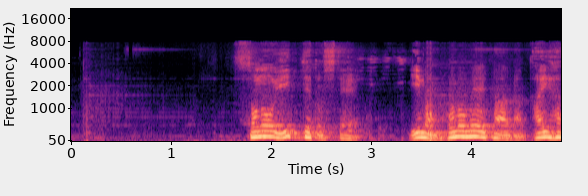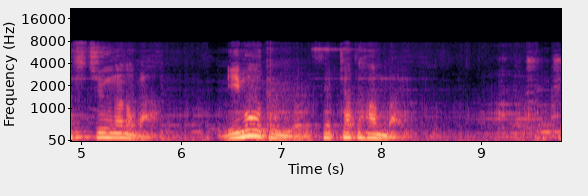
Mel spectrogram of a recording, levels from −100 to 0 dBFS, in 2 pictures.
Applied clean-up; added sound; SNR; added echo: neural separator model SepFormer DNS4.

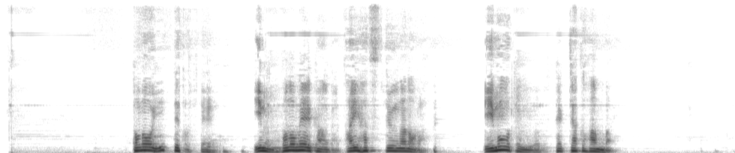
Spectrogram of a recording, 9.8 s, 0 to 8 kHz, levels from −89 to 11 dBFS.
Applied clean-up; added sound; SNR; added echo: neural mask model DeepFilterNet 3.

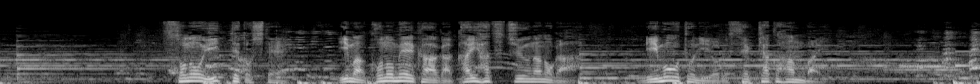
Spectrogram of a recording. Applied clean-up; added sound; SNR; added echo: none; none; none; none.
